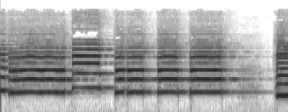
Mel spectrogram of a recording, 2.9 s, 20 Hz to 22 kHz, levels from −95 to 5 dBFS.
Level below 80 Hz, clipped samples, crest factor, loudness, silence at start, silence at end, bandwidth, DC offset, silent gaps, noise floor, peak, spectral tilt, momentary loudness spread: -78 dBFS; under 0.1%; 12 dB; -10 LUFS; 0 s; 0 s; 16 kHz; under 0.1%; none; -33 dBFS; 0 dBFS; 4.5 dB/octave; 5 LU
